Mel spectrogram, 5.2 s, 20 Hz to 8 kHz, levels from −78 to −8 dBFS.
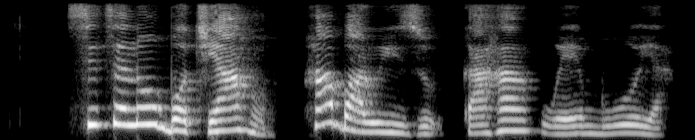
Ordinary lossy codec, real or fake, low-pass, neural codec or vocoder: none; fake; 7.2 kHz; codec, 16 kHz in and 24 kHz out, 1 kbps, XY-Tokenizer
